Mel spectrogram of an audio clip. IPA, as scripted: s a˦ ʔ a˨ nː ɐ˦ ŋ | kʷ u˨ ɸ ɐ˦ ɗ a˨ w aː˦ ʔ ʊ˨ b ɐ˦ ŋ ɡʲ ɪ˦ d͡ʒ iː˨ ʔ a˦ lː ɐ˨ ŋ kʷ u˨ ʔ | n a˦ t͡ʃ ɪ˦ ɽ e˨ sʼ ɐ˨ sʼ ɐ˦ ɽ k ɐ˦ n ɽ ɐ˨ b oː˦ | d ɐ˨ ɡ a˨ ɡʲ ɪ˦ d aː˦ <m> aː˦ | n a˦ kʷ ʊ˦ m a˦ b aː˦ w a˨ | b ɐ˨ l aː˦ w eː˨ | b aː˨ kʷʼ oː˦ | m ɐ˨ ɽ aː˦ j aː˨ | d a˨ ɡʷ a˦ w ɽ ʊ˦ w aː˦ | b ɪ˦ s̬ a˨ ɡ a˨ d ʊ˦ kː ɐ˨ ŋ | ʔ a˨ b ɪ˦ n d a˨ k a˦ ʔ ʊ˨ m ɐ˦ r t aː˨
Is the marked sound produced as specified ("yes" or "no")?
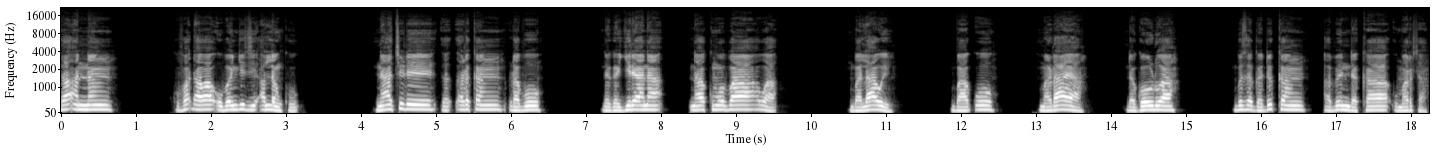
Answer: no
